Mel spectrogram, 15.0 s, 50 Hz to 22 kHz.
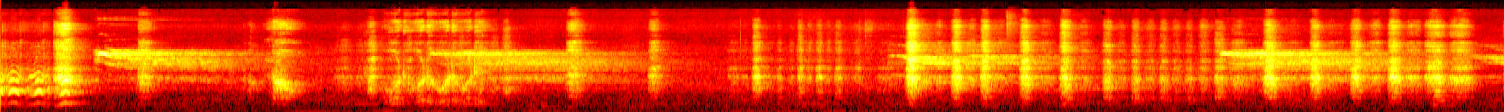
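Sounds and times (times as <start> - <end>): steady high tone: 4.1 - 6.5
person panting: 9.5 - 14.9.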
